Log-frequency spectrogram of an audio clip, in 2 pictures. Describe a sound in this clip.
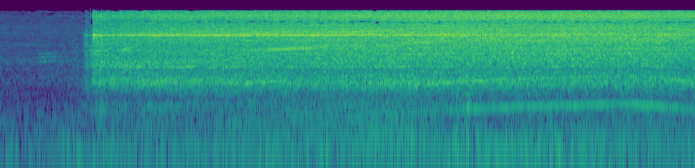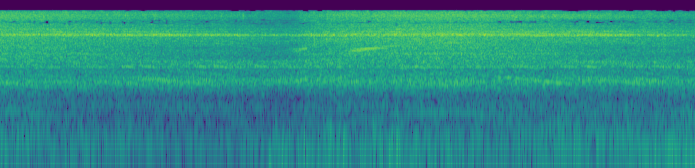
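An angle grinder whirs loudly, its motor pitch rising and falling as its speed changes.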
